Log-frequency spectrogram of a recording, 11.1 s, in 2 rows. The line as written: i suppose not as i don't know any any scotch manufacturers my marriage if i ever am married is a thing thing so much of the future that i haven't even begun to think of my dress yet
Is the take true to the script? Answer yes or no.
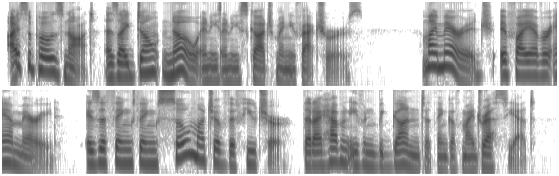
yes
